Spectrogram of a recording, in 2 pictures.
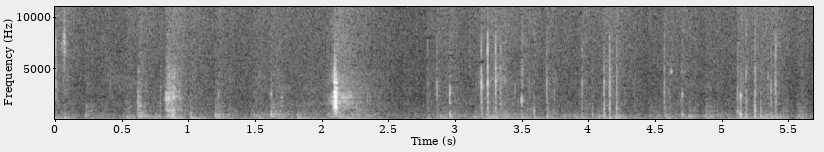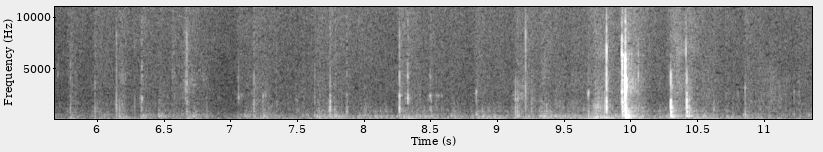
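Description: Hands handling a small electric motor's white plastic parts close to the microphone: scattered light taps and rustles, with a sharp cluster of plastic clicks near the end.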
